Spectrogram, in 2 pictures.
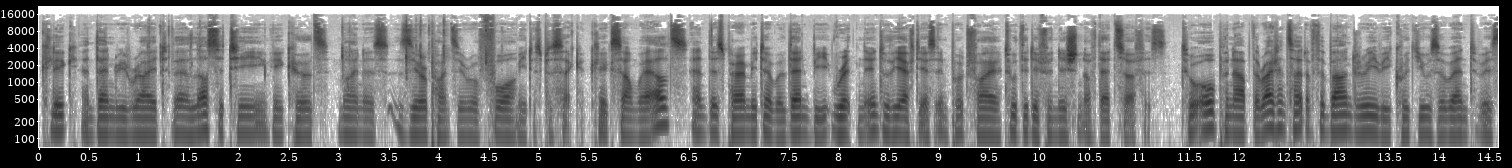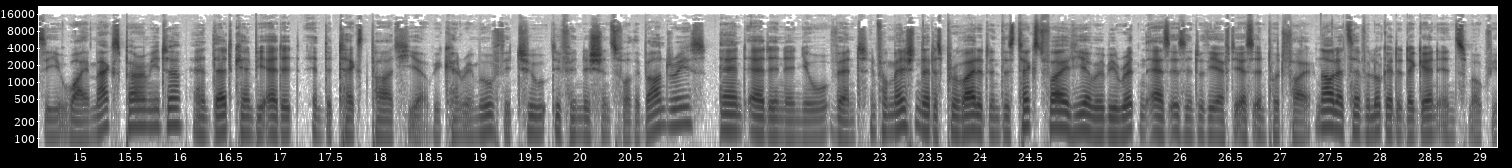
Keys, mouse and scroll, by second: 17.4-18.9 drag, 21.3 BackSpace.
